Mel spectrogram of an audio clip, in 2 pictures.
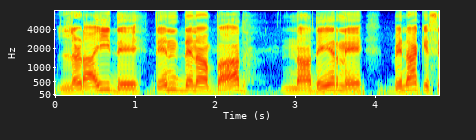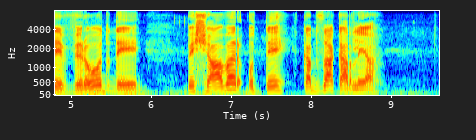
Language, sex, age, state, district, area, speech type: Punjabi, male, 18-30, Punjab, Hoshiarpur, urban, read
